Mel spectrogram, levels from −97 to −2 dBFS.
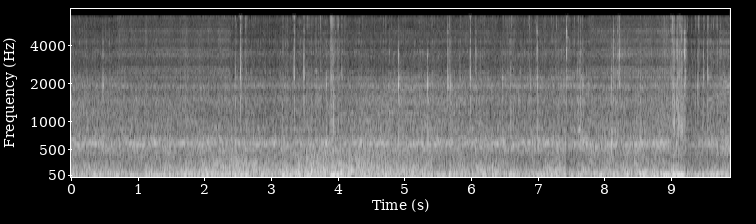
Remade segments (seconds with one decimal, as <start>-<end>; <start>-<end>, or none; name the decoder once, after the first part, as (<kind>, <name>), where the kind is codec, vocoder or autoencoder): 0.7-2.4 (autoencoder, DAC-VAE); 7.8-9.0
